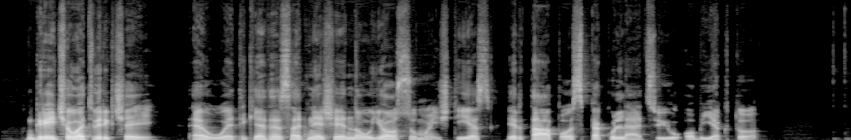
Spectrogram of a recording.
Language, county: Lithuanian, Utena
